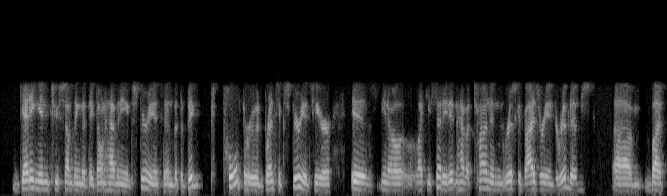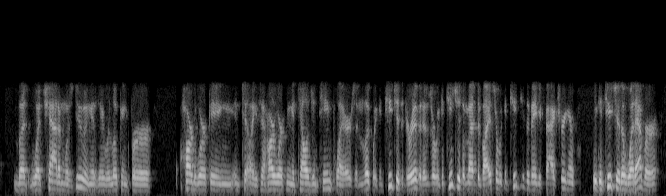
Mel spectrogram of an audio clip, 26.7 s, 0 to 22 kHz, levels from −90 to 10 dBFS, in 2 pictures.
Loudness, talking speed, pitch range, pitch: -24 LUFS, 190 wpm, 130-155 Hz, 140 Hz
